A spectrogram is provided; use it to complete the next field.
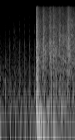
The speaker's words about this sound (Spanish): Alguien me dispara, ¿eh? Ya, a mí.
